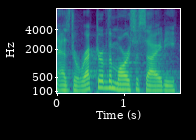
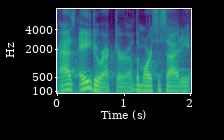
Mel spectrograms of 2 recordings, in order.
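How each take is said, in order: First: Said in the usual way. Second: "a" stressed and said as a full "ay". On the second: Real, not acted. Reader correcting himself to "a director", stressing "a". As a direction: lean on the word "a" to mark the correction.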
